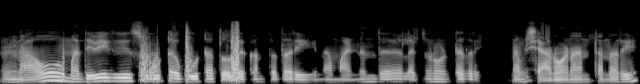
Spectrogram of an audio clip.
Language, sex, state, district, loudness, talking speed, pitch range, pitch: Kannada, male, Karnataka, Gulbarga, -16 LUFS, 160 wpm, 110-130 Hz, 120 Hz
